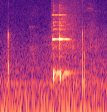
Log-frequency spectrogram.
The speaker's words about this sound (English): Oh yeah, no. Somehow activated my phone. I don't know how. You know why? My iPhone recently updated, and so I'd imagine that probably reset my Siri settings.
